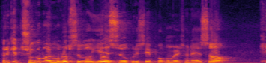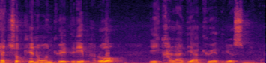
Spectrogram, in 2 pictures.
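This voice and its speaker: A man preaching an expository sermon as a pastor, animated and sometimes shouting out rebukes. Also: fairly high pitch, a little hiss or hum. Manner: animated, voices apostle's rebukes in raised exclamations.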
